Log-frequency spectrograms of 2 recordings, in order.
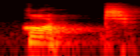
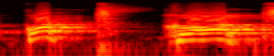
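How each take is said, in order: First: कॉट with a short, clipped o; कॉट as in cot, short vowel; short quick o. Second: कॉट drawn out with a long open o; कॉट as in caught, long vowel. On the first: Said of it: "ये fast बोला जाता है". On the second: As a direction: stretch the o in कॉट, slowly. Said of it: "दोनों में difference आ गया". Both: Shown as a demonstration.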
